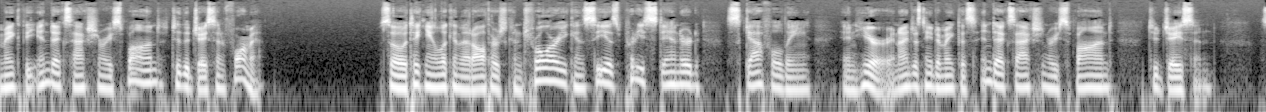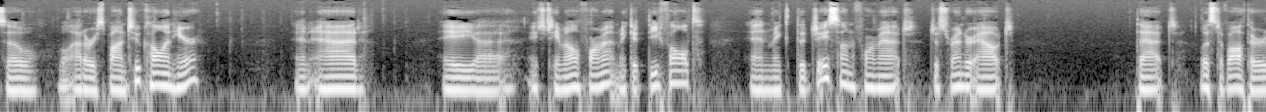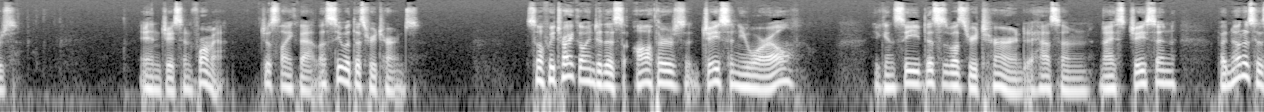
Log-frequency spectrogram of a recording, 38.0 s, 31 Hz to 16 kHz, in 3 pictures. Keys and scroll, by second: 18.7 super+Return, 25.3 ctrl+i, 27.4 ctrl+l, 27.8 super+c, 27.8 super+s.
